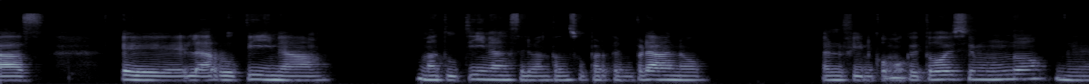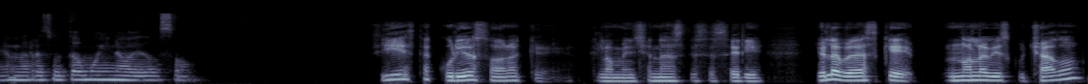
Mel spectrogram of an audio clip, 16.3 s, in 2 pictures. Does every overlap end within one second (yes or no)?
yes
